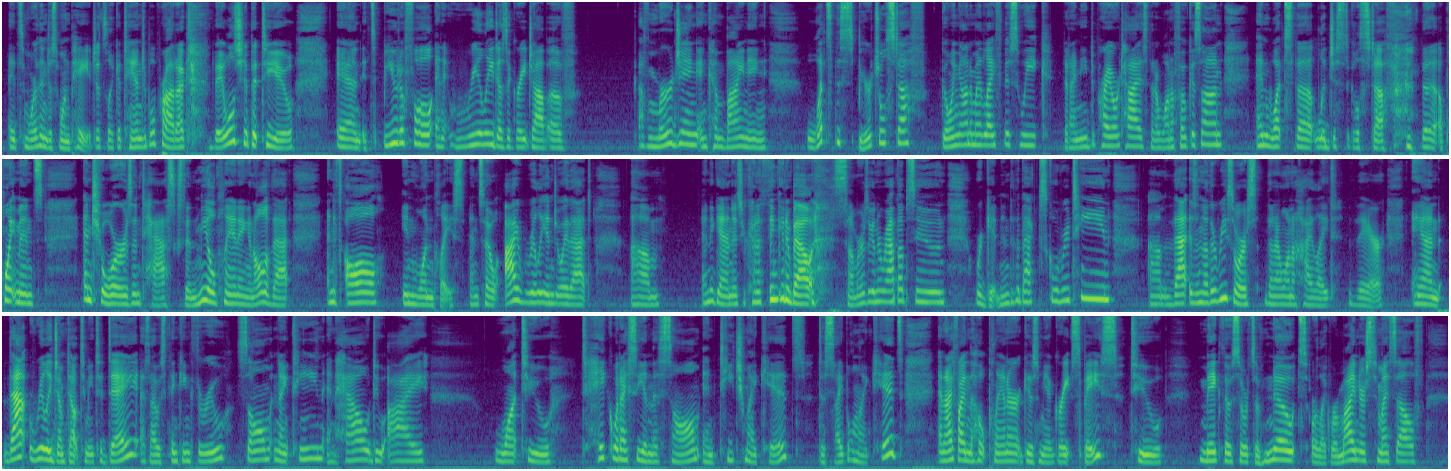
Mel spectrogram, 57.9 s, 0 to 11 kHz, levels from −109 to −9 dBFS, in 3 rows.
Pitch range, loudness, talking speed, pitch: 165-215 Hz, -32 LUFS, 180 wpm, 185 Hz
